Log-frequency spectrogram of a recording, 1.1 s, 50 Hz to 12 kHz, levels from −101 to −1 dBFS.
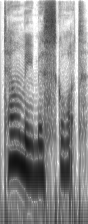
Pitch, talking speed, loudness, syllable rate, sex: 190 Hz, 215 wpm, -16 LUFS, 3.7 syllables/s, female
